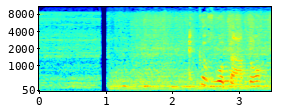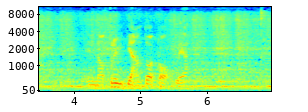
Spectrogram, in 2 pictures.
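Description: A metal screw conveyor turns with a low drone and scraping.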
